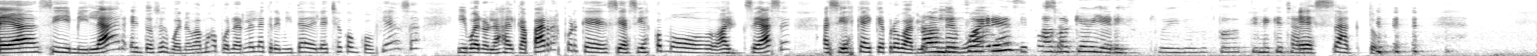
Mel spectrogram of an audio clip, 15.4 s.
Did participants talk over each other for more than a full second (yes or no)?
yes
